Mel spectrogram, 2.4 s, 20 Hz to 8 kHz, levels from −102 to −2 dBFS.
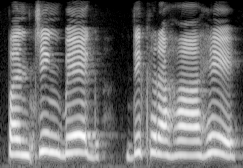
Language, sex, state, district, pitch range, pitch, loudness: Hindi, female, Madhya Pradesh, Bhopal, 250-300 Hz, 275 Hz, -12 LUFS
